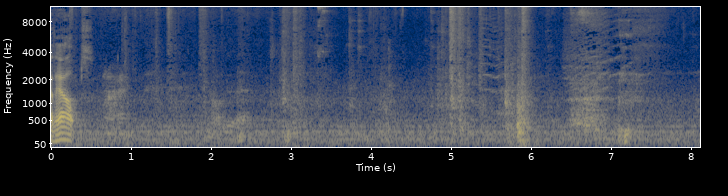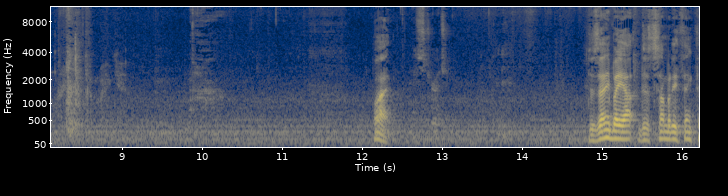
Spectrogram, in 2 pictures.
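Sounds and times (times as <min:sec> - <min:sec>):
speech: 0:00.0 - 0:00.6, 0:12.2 - 0:12.4, 0:14.8 - 0:16.2
steady low hum: 0:00.0 - 0:16.2
door opening and closing: 0:04.8 - 0:07.3.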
